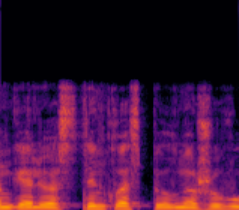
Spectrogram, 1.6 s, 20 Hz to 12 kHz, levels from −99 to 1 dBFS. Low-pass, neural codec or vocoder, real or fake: 7.2 kHz; none; real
